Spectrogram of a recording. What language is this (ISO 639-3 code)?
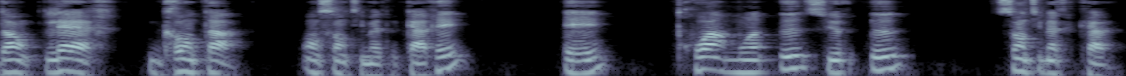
fra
